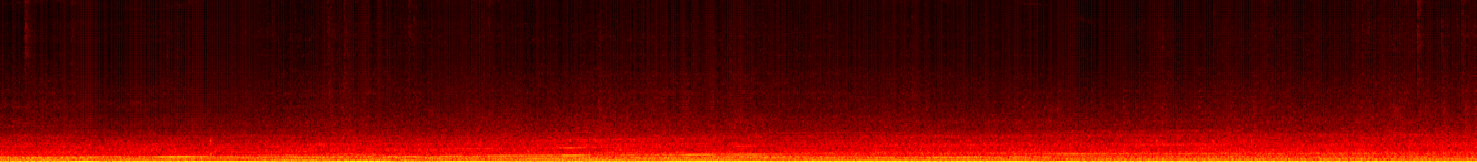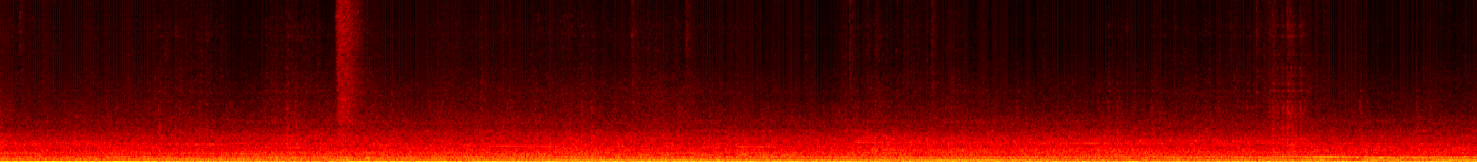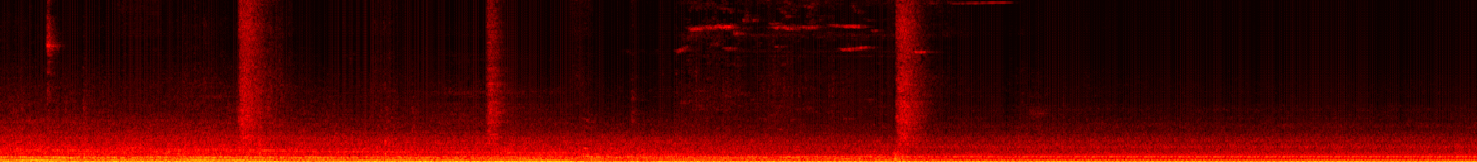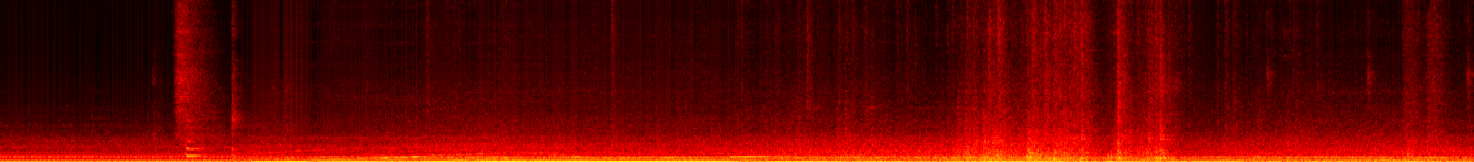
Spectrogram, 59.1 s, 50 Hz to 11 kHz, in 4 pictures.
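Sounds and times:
bus diesel engine: 0.0s - 59.0s
air brake hiss: 38.5s - 38.9s, 46.0s - 46.6s.

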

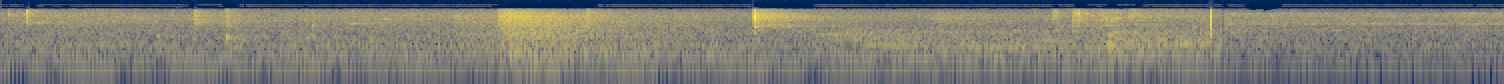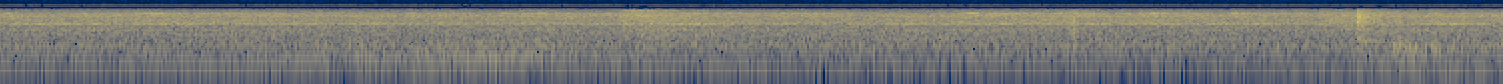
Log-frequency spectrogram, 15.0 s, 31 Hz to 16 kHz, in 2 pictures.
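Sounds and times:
faint high whine: 0.0s - 15.0s
steady mechanical hum: 0.0s - 15.0s.

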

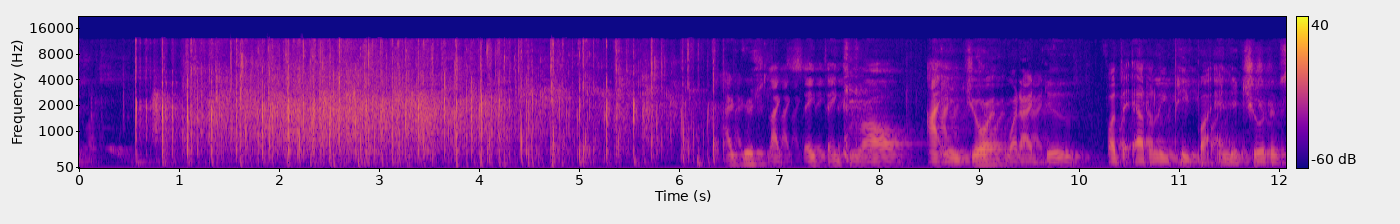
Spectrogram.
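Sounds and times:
audience applauding: 0.5s - 6.5s.

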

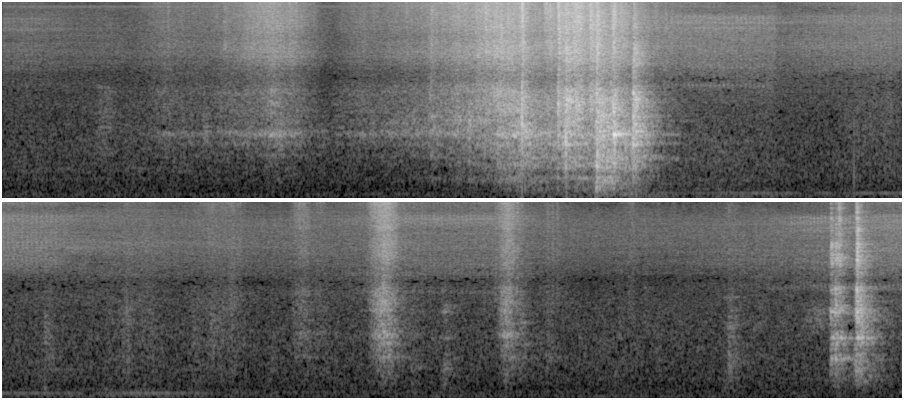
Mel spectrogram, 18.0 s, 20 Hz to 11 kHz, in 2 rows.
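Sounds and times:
pipe scraping against soil: 1.4s - 6.8s, 12.0s - 13.2s, 13.9s - 14.4s
pipe clattering: 4.0s - 6.8s.

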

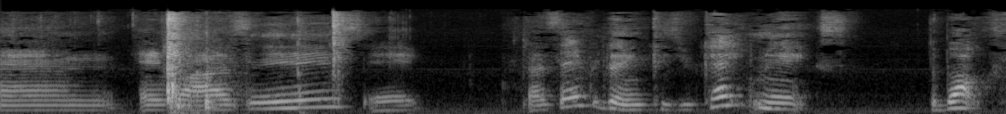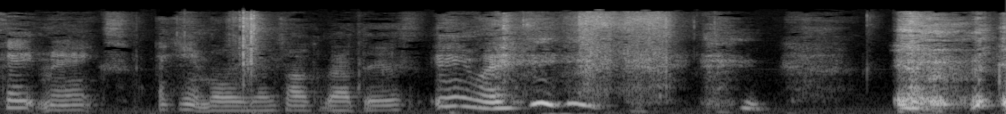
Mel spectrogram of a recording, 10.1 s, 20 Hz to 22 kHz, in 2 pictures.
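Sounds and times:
man coughing: 9.5s - 10.0s.

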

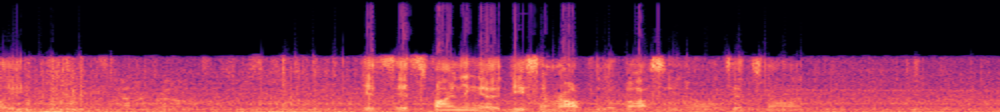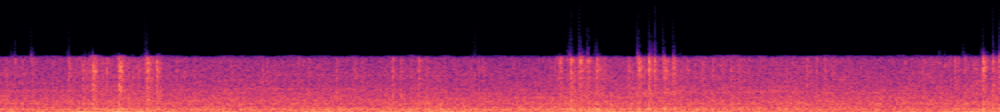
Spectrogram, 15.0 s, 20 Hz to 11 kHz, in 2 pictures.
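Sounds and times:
vehicle engine and road noise: 0.0s - 15.0s.

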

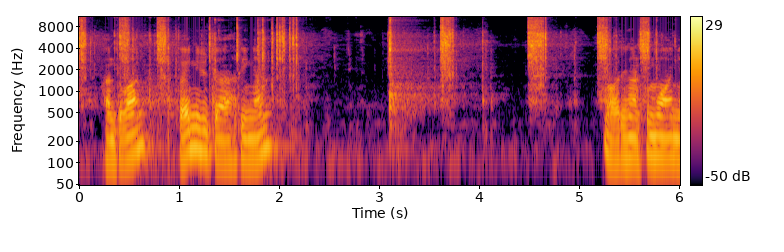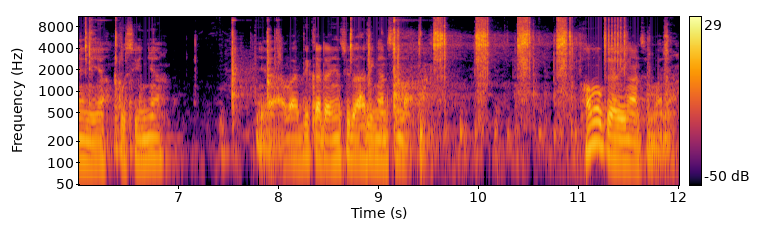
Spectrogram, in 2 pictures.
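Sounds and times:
ratchet wrench clicking: 0.0s - 2.4s, 3.6s - 6.2s, 9.5s - 11.6s.

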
